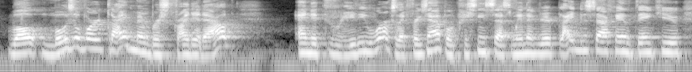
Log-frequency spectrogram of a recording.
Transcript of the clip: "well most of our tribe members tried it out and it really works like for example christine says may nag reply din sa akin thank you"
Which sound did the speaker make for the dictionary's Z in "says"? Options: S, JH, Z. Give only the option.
S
